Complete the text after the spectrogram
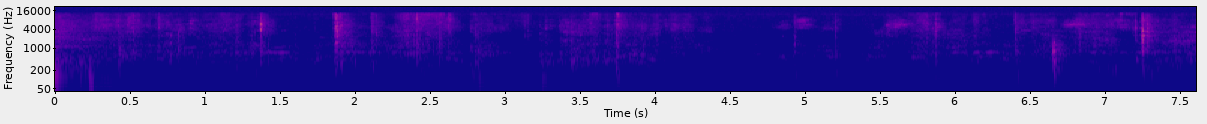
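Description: A stiff plastic card sleeve clicks and rustles softly in hands.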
